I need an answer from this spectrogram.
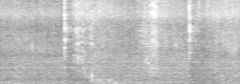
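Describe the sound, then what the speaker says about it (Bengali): A fish head is stirred in a cooking pan for a spiced Bengali fish-head dish, with a soft sizzle of frying under a few light scrapes and clinks of the spatula, close and brief. "এবারে মাছের মাথাটা দিয়ে কিন্তু ভালো করে নাড়াচাড়া করে দিতে"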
